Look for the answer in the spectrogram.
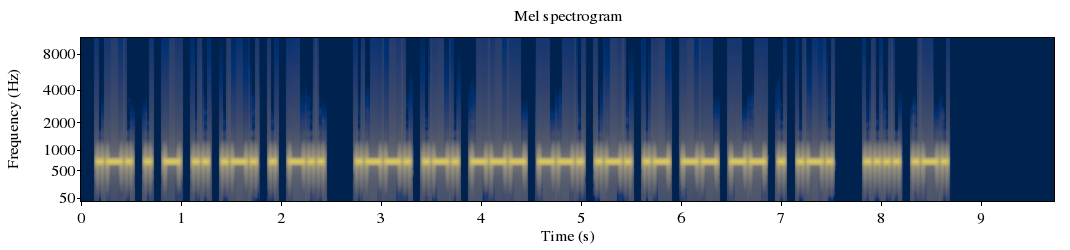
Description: Morse code, heard as a keyed tone, about 24 wpm, 700 Hz. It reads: RETIRED PROGRAMMER HR
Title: Speed-Racing Common QSO Phrases - 25wpm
